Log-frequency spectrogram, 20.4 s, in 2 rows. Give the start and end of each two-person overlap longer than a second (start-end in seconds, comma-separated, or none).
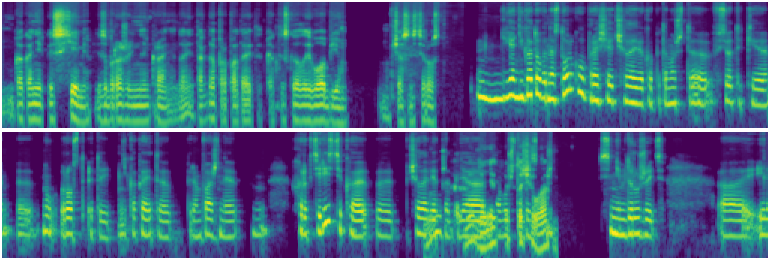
15.8-17.6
